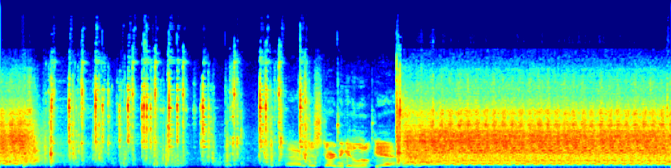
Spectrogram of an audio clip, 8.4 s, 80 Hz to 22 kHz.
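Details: 1969 Ford Econoline van, last run date unknown, being revived: after reassembly, the throttle return spring refitted and fuel primed, a few cranking bursts, then it catches and settles into a steady, even idle; the engine starts and runs healthily.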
